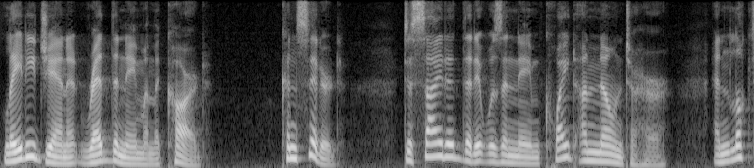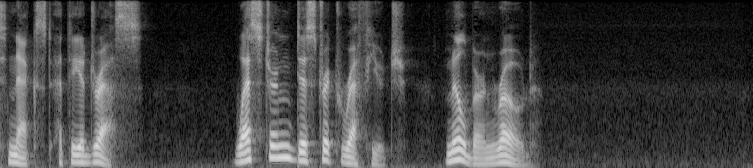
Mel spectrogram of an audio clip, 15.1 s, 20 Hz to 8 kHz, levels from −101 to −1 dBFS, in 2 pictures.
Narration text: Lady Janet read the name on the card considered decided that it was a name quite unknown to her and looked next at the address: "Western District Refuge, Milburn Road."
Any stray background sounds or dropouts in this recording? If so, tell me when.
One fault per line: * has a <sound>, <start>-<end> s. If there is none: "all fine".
all fine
